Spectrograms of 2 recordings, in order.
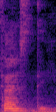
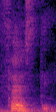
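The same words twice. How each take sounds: First: "thirsty" with th and stress on thirs; English thirsty. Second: "Thirsty" repeated, stress on thirs; English thirsty. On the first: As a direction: model "thirsty" softly for the class. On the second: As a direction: say "Thirsty" again as the model. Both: Shown as a demonstration. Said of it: "les prononce comme".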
